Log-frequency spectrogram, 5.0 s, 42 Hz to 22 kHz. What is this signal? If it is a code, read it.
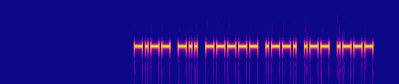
Morse code, heard as a keyed tone, about 36 wpm, 700 Hz. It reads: YD0PWJ
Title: DXCC-100 Call Signs - 6 Characters - 35wpm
